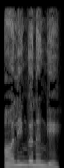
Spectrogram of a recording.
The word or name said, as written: ಆಲಿಂಗನಂಗೆಯ್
